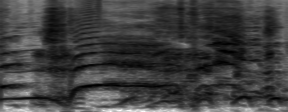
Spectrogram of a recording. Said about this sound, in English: He screamed his ass off. While still talking shit.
